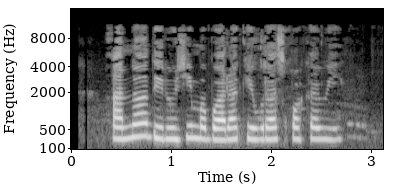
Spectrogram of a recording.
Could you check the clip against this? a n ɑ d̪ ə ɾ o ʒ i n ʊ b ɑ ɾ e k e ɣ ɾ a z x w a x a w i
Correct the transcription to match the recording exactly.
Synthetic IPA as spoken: a n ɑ d̪ ə ɾ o ʒ i m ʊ b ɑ ɾ a k e w ɾ a z x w a x a w i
